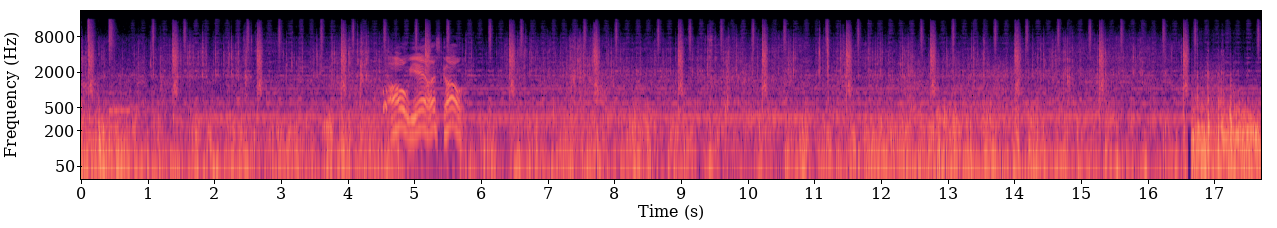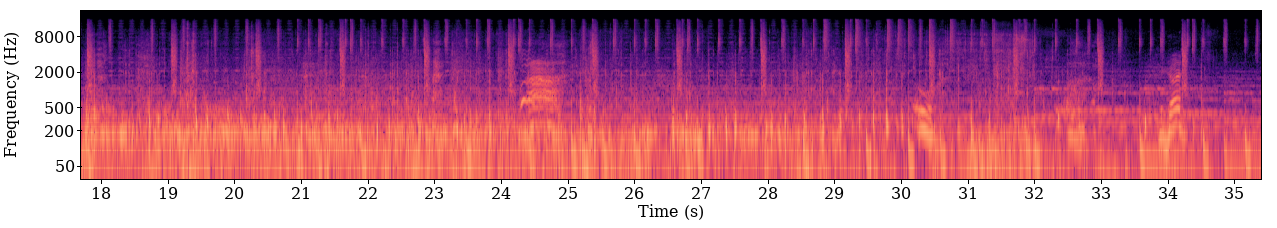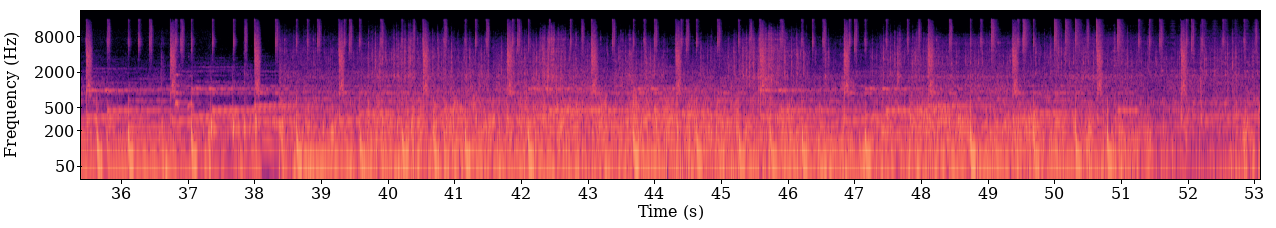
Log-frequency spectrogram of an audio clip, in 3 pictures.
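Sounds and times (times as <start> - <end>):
tyre rumble on dirt trail: 0.0 - 36.3, 36.9 - 53.0
bike rattling and clicking: 0.0 - 53.0
wind on camera: 5.7 - 34.7.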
